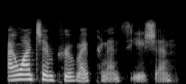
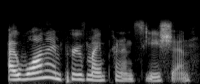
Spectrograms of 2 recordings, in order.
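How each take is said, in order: First: The words 'want to' are said in full. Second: The words 'want to' blend into 'wanna'.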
